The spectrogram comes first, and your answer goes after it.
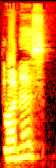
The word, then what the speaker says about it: Bonis: I have with me Bonis. Uh did I pronounce this right? Bonis.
